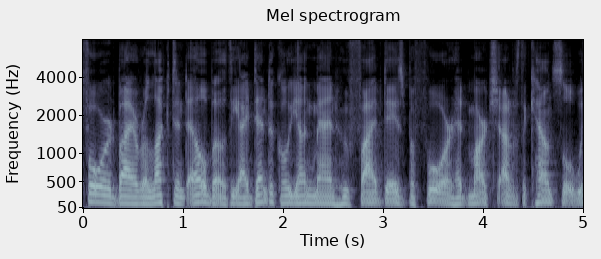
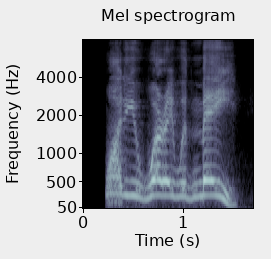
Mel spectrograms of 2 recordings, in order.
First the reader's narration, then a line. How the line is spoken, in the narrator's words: he cried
